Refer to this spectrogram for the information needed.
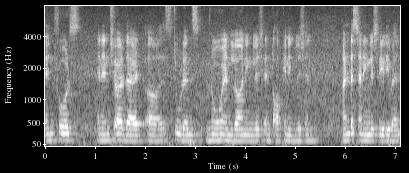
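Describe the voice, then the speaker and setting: With audible room echo and noticeable background noise, a man speaks at a medium pitch and a moderate pace in a monotone, flat intonation. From India, Tamil-speaking. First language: Tamil. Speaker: channel host, commentator. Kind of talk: casual monologue. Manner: hesitant, many fillers.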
